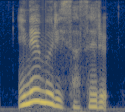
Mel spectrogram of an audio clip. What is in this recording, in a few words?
female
